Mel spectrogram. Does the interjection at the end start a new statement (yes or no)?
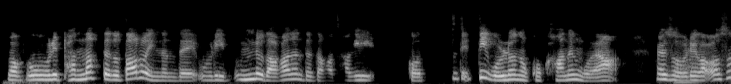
no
